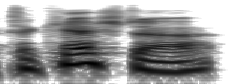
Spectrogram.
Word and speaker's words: Takeshita: But yeah, Takeshita is going to be a huge, huge star.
